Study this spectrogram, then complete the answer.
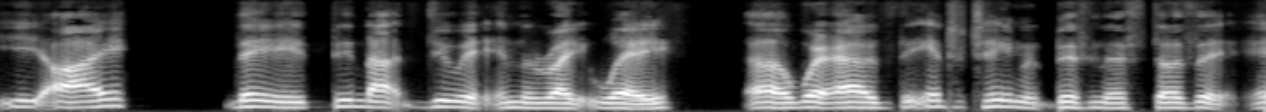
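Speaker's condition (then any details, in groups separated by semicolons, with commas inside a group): Spastic quadriplegic cerebral palsy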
